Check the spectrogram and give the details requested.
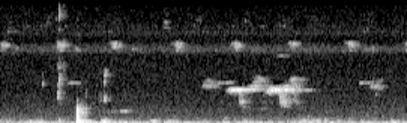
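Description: Faint bird chirps in the background: a couple of short high calls about three seconds in. A soft knock comes about a second in.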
